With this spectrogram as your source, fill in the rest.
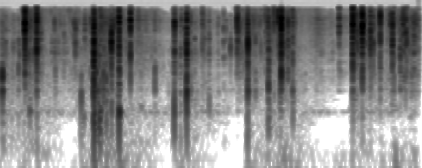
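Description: A sealed, clear plastic bag filled with loose dried fruit tea is pressed and crinkled by thumbs. Many sharp, bright crinkles and crunches come in clustered bursts with short pauses between them, and there is little low rumble.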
